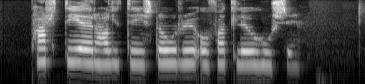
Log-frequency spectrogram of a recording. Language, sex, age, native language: Icelandic, female, 13, Icelandic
